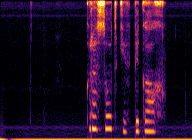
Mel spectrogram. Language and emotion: Russian, sad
